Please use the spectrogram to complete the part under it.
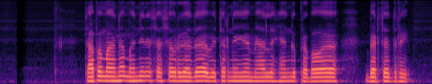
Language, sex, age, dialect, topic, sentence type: Kannada, male, 18-24, Dharwad Kannada, agriculture, question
